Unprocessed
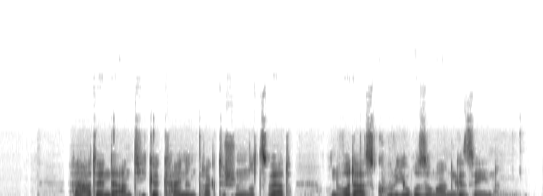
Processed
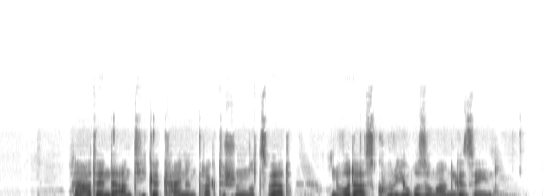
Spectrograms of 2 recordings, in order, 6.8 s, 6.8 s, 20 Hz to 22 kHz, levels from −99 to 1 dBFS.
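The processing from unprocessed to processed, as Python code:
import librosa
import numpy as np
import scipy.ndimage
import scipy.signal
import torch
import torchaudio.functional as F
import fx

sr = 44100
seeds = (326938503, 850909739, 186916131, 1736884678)

y = fx.env_phaser(x, sr, low_hz=240.0, high_hz=4300.0, full_db=-35.0)
y = fx.low_shelf(y, sr, hz=170.0, db=-9.5, at=(1.89, 2.56))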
